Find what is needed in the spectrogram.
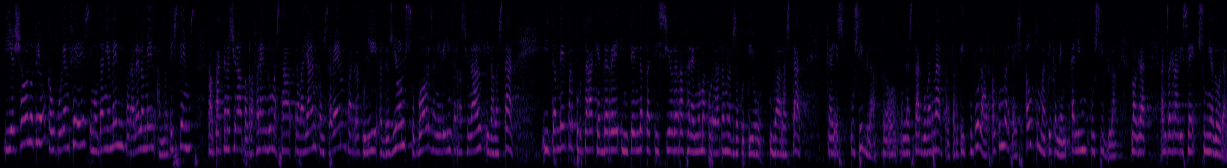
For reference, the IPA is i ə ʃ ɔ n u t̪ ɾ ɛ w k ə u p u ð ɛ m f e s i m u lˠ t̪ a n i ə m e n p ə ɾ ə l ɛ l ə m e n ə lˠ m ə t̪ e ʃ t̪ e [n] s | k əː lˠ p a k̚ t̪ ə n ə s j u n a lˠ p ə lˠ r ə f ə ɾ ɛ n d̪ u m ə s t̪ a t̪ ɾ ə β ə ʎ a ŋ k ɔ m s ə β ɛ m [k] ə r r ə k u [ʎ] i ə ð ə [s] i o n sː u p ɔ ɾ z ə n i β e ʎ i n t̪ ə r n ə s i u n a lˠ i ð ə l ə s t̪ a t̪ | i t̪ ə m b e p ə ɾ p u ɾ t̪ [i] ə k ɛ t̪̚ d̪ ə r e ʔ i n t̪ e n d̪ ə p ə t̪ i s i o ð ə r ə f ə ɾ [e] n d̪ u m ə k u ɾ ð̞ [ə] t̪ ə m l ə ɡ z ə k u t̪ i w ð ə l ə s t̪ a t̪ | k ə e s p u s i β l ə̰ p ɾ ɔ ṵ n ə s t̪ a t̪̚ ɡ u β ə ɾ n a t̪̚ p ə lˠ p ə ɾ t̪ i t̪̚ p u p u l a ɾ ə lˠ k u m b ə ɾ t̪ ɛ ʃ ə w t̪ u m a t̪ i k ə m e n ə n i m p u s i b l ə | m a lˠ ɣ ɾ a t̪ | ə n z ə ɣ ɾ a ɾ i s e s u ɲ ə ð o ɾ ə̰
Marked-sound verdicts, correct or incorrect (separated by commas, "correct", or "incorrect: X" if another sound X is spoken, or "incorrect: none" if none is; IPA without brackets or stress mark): incorrect: m, incorrect: p, correct, incorrect: z, incorrect: a, incorrect: ɛ, incorrect: a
